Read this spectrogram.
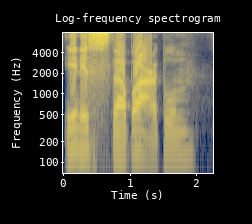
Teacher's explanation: sin alirkan nafas kita karena dia bacaan rikhwah atau rokhawah, dan juga ada sifat sofirnya.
